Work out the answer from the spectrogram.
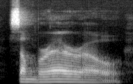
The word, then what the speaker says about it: sombrero: me in terms of how to say the word Sombrero with a little Mexican rolled R and flare on that R and yeah for the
